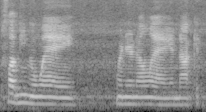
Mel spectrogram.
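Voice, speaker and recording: A woman with a husky, low voice, chatting as an interview guest about her acting career, rambling and filling gaps with "you know.". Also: fairly even intonation, brisk, a little hiss or hum, rough recording. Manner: rambling, many fillers. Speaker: actress and voice actor guest. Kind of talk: casual interview chat.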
